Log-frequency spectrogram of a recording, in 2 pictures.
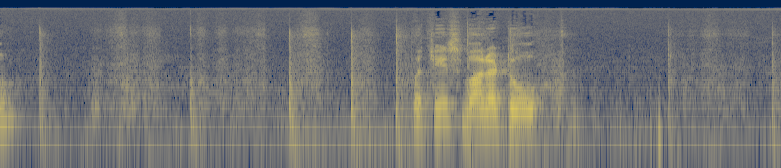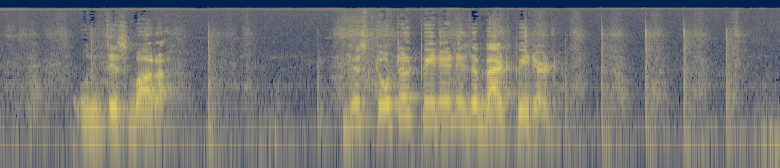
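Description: Chalk taps and scrapes on a board.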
